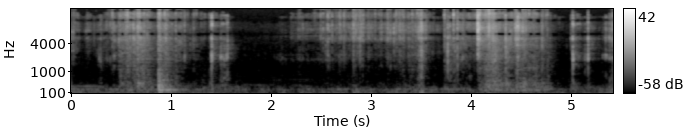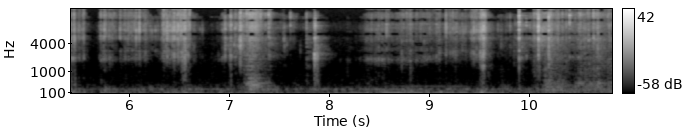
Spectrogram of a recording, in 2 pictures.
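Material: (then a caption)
Soap. A solid orange soap bar held in the hand has its scored surface scraped with a metal utility-knife blade, and crumbs fall away. Repeated bursts of dry, bright scraping and crunching rise and fade over a steady low hum, with short quiet gaps between strokes.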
